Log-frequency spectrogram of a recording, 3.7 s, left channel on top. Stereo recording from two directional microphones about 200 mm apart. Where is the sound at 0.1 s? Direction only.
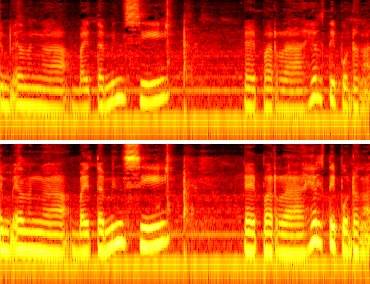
25° right (ahead or behind).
